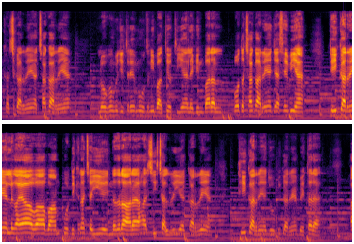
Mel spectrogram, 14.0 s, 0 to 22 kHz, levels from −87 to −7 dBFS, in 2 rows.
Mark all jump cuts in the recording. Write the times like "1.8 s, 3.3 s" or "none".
none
